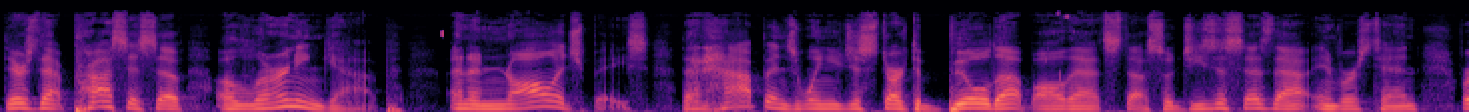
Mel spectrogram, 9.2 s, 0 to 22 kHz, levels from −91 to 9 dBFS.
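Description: MP2 compression is audible across the whole speech clip. The sound is dull and carries a gurgling, granular roughness, likely from MPEG Layer II coding at a low rate, which fits something around 80 kbps. With so few bits to share among its 32 sub-bands, the encoder drops upper bands entirely and quantises the rest coarsely, so the top end thins out and flickers while the remaining bands turn grainy.

DAB burbling appears from 2.51 to 2.84 s and again, more briefly, from 6.57 to 6.72 s. Bit errors from weak reception have slipped past error correction into the MP2 data, corrupting samples and scale factors so individual sub-bands jump in level frame by frame. The result is blips of noise in single sub-bands laid over the speech. The first burst is longer and hits 16 frames against 8, with an error rate of roughly 0.4 percent against about 0.2 percent in the second.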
